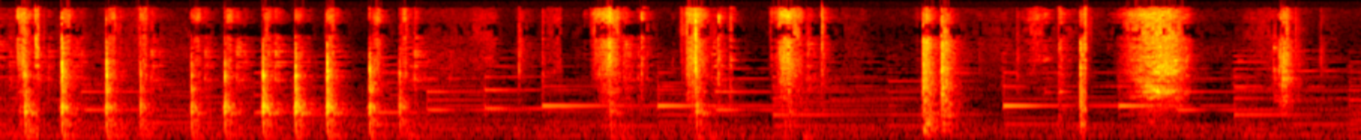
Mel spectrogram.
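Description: A cleaver rapidly chops smashed ginger and garlic on a wooden board: a fast run of sharp, close knocks, then scattered slower chops and scraping sounds, with no voices.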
